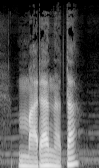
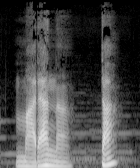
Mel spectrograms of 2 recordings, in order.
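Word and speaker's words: Maranata: Maránata tiene un doble significado según la lectura que hagamos de ella si separamos las dos primeras sílabas, es decir, marán, Ata, se convierte en una afirmación gozosa, una afirmación pletórica, llena de fe, que significa el Señor viene o el Señor ha venido. Esta fórmula aclama la presencia del resucitado en medio de la comunidad cristiana. Pero, si pronunciamos separando las tres primeras sílabas de la cuarta, Marana Ta, la invocación se convierte en un grito de esperanza.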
